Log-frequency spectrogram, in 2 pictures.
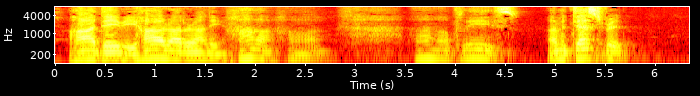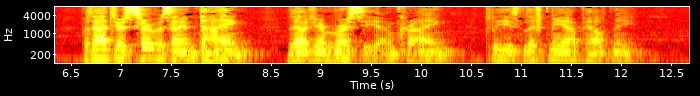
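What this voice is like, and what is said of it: Choked-up, desperate crying voice. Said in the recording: “his own voice will choke up ... My voice is choking.”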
